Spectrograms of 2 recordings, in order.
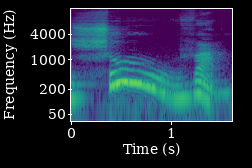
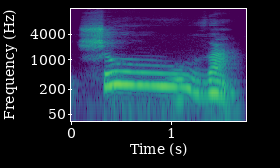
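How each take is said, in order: First: "chuva" with a louder, held "chu" and a light "va"; stress on CHU. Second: "chuva" with a high, louder "chu"; stress on CHU. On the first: Teacher showing students the strong syllable, stressing CHU. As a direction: hit "chu" in "chuva", let "va" fall away. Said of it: "Quem é mais forte da palavra chuva é o chu". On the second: Teacher repeating the example word, stressing CHU high. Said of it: "sempre mais forte o acento forte". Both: Shown as a demonstration.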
